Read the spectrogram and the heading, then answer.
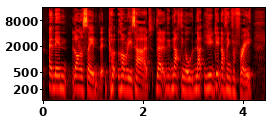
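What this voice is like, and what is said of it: Speaks with a noticeable accent. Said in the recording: “because I have an accent”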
